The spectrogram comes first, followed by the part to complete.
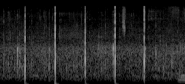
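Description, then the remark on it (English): An audience applauds people who have just decided to surrender their lives to God, five sharp, evenly spaced claps at a steady rhythm over a faint background murmur, with a voice starting up just at the end. “Here, but would you applaud for those who made that decision?”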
